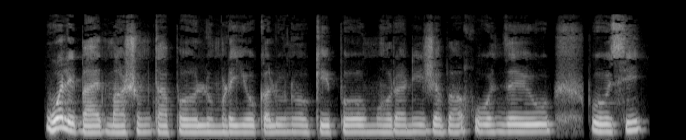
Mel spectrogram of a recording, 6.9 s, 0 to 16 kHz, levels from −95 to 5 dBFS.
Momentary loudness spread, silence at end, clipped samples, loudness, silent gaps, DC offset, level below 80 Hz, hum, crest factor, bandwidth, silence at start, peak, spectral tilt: 10 LU; 0.45 s; under 0.1%; -23 LUFS; 5.84-5.88 s; under 0.1%; -74 dBFS; none; 20 dB; 11 kHz; 0.45 s; -2 dBFS; -7 dB/octave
